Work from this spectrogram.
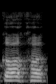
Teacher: क्यों कहे गए? क्योंकि उनमें गूंज नहीं है, नाद नहीं है। स्नायु तंत्रियां दूर-दूर खड़ी है और ऐसे ही ज्यादा एरी नॉइस ज्यादा सूखा सूखा ऐसे जो है ज्यादा ड्राई ऐसे जो साउंड बाहर आ रहा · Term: कठोर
